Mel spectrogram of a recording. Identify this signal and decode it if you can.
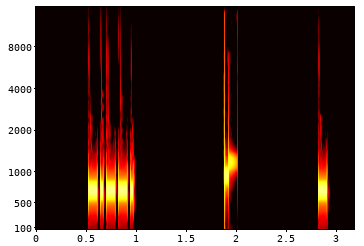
Morse code, heard as a keyed tone, about 38 wpm, 700 Hz. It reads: <KN> T
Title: Single Character (Letter:Number:Punctuation:Prosign) 40wpm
